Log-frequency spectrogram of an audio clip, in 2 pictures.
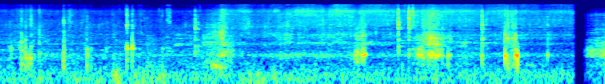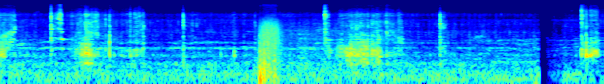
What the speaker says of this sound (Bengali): পেঁয়াজ টমেটো খুব ভালো করে কষিয়ে নিয়েছি মাংস দিয়ে দেবো ম্যারিনেট মাংস দিয়ে দিচ্ছি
